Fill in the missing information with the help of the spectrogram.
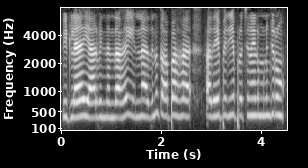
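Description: A woman's voice: very high voice, flat delivery, fairly bright tone, slight background noise. A woman voicing a shy, tender young village woman in love, pleading and emotional, in a cartoon. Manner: pleading, emotional, quick to tears. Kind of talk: cartoon voice acting. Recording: dull lo-fi recording.

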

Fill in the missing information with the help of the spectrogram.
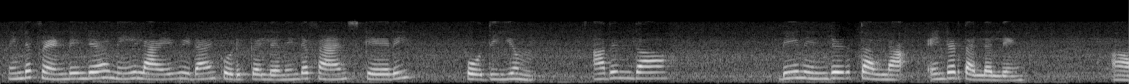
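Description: A woman streaming a game live, chatting loudly and teasing back and forth in casual banter. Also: on the high side, fairly even intonation, measured pace, pauses often, muffled recording. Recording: noisy home stream audio.

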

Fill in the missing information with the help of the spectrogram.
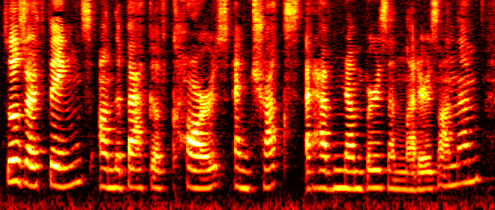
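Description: Inside a small decorated room, a young adult teacher hosts storytime for children, reading aloud and explaining things simply and expressively. Her gravelly voice is on the high side, steady in tone, and a little slow.

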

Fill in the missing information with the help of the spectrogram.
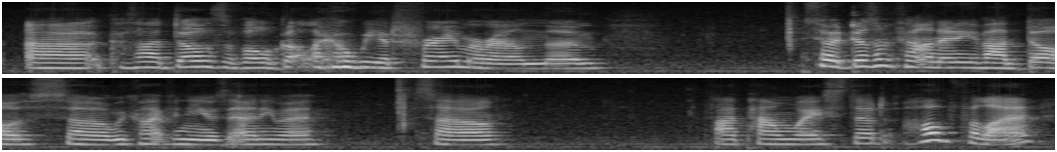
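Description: Her medium-pitched voice is creaky and bright with a forceful tone, and congested from a cold. The woman, a vlogger in her late 20s, chats casually in a small, cluttered room at home, full of "like" fillers and playful asides.

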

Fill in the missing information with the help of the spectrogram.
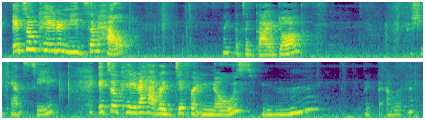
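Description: Indoors in her home kitchen, whose echoey, roomy acoustics come through along with slight background noise, a woman in her thirties reads a picture book expressively to young kids. Her voice is fairly high and a bit bright, and she pauses for simple explanations.

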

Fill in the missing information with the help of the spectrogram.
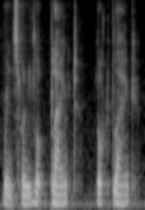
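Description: A man reading a story aloud in a slow, calm, soothing ASMR voice, close to the mic. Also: mid-range voice, breathy edge. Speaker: ASMR reader.

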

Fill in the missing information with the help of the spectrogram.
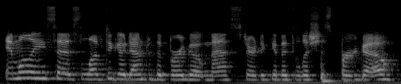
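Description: A woman's voice: fairly high pitch, flat delivery, brisk, bright, forceful tone, faint music behind, poor audio. A woman co-hosting a game stream with laid-back, slangy banter, reading out chat comments.

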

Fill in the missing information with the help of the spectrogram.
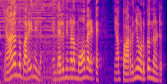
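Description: A woman voicing a harsh, short-tempered mother in an animated cartoon, stern and sarcastic. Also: sits high, rapid-fire, soft background music. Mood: resentful.

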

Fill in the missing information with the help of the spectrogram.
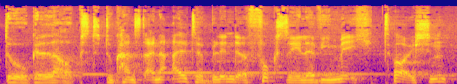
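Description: Echoing, very slow old fox spirit. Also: male voice, lowish voice, animated. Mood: amused. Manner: slow, grand, chuckling delivery. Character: ancient blind fox spirit guardian, amused and solemn. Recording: echoing voice over music.

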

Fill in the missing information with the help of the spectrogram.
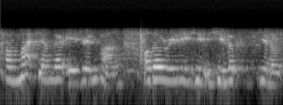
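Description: A woman hosts a public talk, quickly putting question after question to her guest. Her voice comes from far off in an echoey space. The sound is thin and phone-like, with faint noise behind it. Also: a little high. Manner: lively, prompting questions. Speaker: event host.

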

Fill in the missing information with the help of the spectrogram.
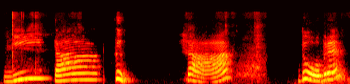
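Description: A woman kindergarten teacher giving a literacy lesson in a classroom, speaking slowly and articulating every sound while coaxing answers from the children. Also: high voice, expressive, rough recording. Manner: slow, carefully articulated, coaxing questions to children.

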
